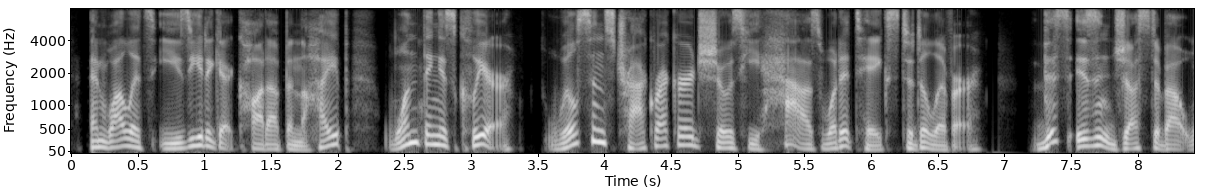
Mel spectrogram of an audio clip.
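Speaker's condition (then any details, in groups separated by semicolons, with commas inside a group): No condition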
